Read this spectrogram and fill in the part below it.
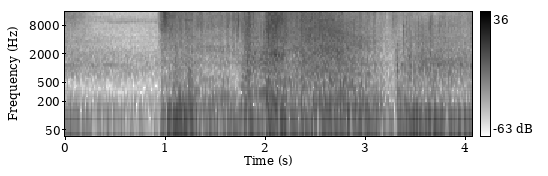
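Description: A fiery blast roars and crackles.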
